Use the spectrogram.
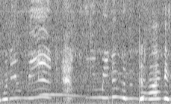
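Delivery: very high, frightened, confused and bewildered voice. Retelling a car ride as a child, the speaker acts out their younger self retelling being scared. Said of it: "I was like so scared".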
